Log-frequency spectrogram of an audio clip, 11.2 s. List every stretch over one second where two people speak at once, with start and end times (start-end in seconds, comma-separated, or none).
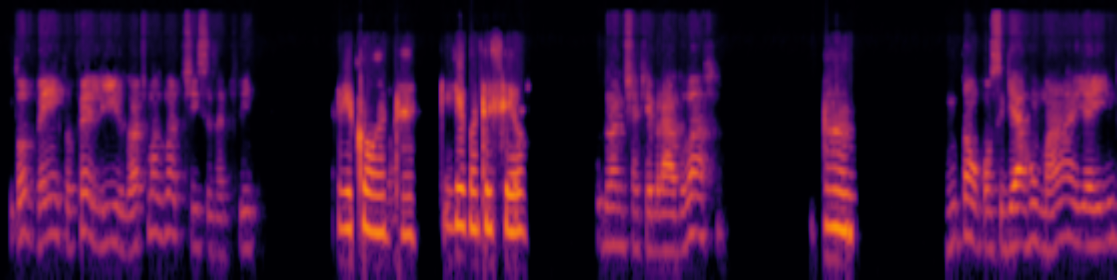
none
